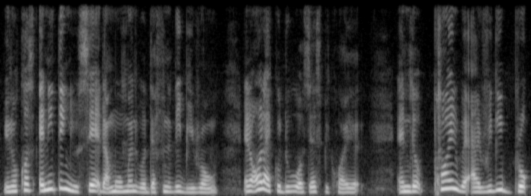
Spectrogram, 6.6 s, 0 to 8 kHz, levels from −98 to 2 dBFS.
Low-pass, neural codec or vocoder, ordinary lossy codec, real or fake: none; none; none; real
